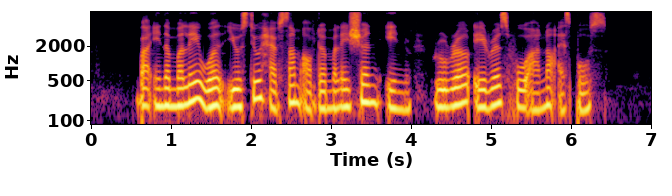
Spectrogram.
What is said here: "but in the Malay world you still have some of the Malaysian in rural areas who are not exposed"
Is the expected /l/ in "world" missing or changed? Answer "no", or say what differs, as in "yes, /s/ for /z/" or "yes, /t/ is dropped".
yes, /l/ is dropped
